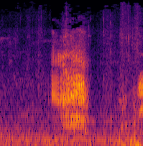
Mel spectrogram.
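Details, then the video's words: Crow from a large gathering of crows, giving a single harsh, raspy caw lasting under half a second, with a fainter answering call starting at the end over low background rumble. "Huge numbers of crows crowing and crying sounds | কাকের ডাক Crow Sound Crow ki Awaz"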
